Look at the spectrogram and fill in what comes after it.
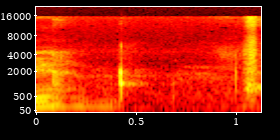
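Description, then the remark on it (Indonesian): A baby hiccups softly, a few short, separate hiccups spaced about a third of a second apart, following a brief voiced sound at the start, all quiet. “dadah dadah mana cekukannya dadah eh, selesai ya eh masih”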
